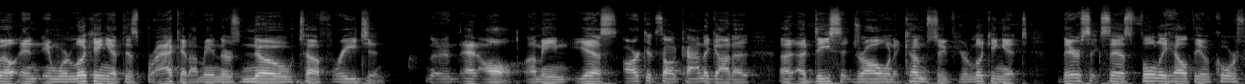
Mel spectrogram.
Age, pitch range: 30-49, 120-145 Hz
